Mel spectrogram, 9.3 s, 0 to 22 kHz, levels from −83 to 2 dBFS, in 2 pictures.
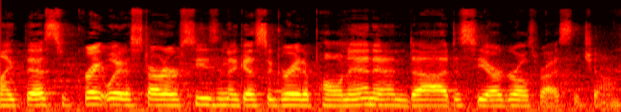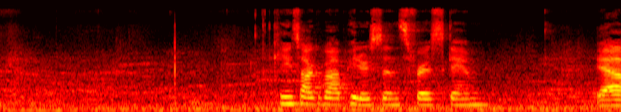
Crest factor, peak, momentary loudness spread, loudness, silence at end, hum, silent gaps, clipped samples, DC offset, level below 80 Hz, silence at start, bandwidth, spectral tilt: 16 dB; -12 dBFS; 20 LU; -27 LUFS; 0 s; none; none; under 0.1%; under 0.1%; -50 dBFS; 0 s; 16.5 kHz; -4 dB/octave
